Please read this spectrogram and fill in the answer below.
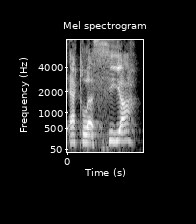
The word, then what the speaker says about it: ekklesia: It's actually a Greek word. Some of you may know that. Pronounced ekklesia, the Greek word for church.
